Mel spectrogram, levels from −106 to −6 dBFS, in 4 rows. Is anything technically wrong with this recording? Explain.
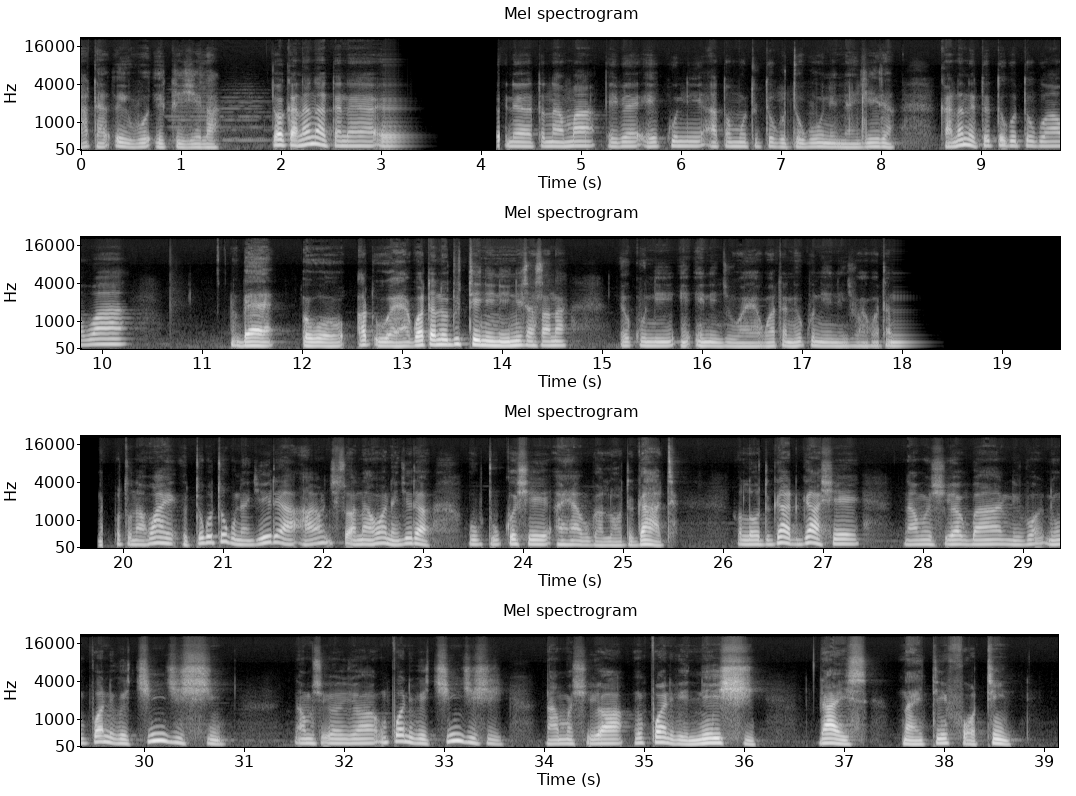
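Yes, the speech has two gaps, each followed by a stretch that runs hurried.

From 3.03 to 4.20 s and again from 17.92 to 19.81 s, the sound smears into a fading buzz and then goes quiet, for 0.73 s the first time and 1.46 s the second, before speech returns with about a second of it missing. This is likely a long network dropout: nothing arrived, the receiver stretched the last sound to cover the gap, then gave up.

Right after each gap, from 4.27 to 5.40 s and from 19.82 to 23.70 s, the speech sounds rushed but keeps its normal pitch. It runs at 110% speed the first time and 121% the second. This is jitter buffer speed-up. The delayed audio arrived in a burst, and the receiver trimmed out many tiny pitch-period slices to catch up. It removed about a tenth of a second in the first stretch and roughly 0.7 s in the second.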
